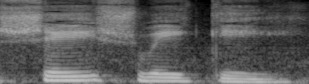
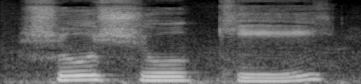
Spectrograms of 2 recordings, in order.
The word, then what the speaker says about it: Shae Shue K: Shay, yung pa-pronounce ng pangalan ko, Shay Shui K. Hindi Shushu K. Hindi Shushu Ka.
